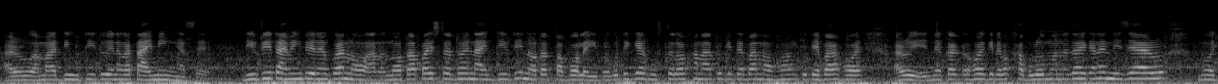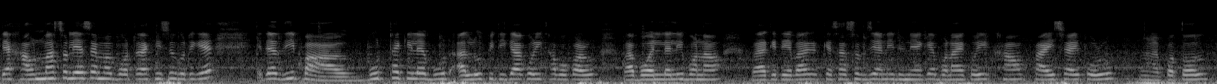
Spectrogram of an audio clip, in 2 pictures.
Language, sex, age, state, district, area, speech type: Assamese, female, 30-45, Assam, Sonitpur, rural, spontaneous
